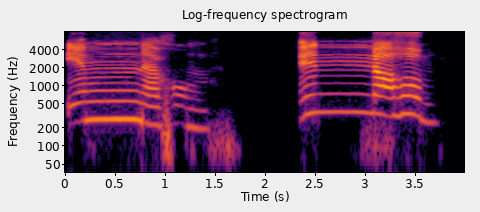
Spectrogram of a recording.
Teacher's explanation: Because this is a noon with the shadda, you're going to produce that nasal sound and you're going to hold it for 2 seconds.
